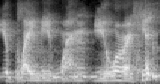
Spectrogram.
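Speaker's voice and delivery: raspy, smoker-like cartoon voice. Answering a fan in character as Sonic; raspy smoker's Sonic voice. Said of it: "Sonic, are you smoking cigarettes?".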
